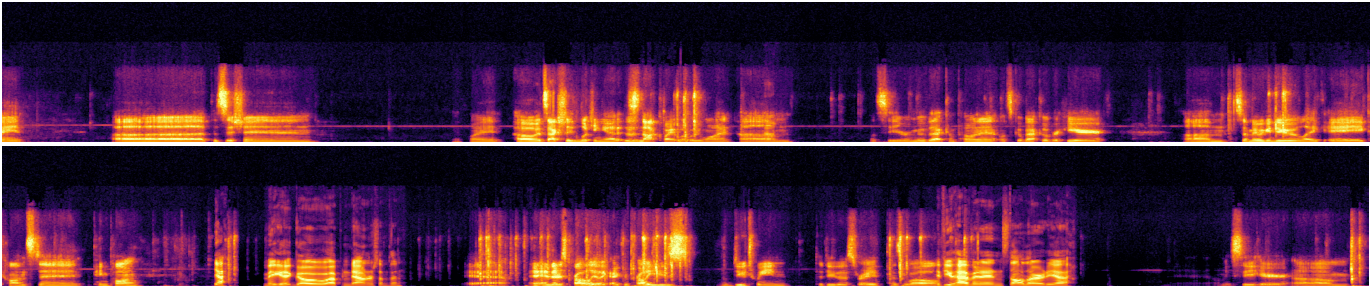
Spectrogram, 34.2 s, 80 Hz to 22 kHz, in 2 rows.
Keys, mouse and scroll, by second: 24.0 Return, 24.0 BackSpace, 29.5 Down.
